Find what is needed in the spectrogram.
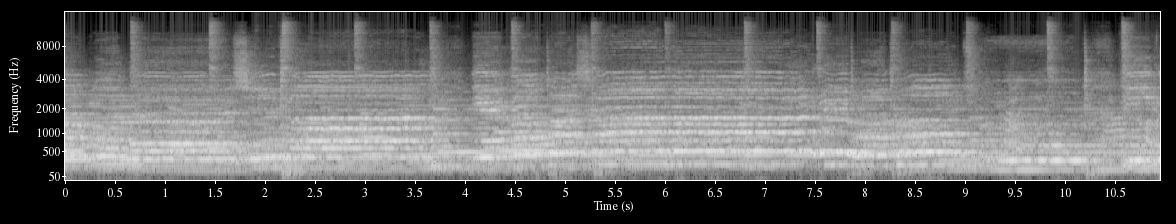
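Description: Praise-team vocalists singing a worship song together in harmony through microphones, over band accompaniment with cymbal strikes keeping the beat.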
